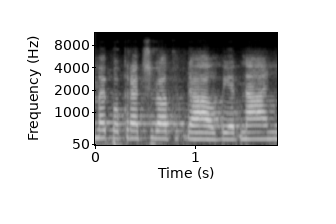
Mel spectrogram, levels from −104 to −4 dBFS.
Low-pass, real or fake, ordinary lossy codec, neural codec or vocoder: 7.2 kHz; fake; Opus, 16 kbps; codec, 16 kHz, 4 kbps, X-Codec, HuBERT features, trained on general audio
